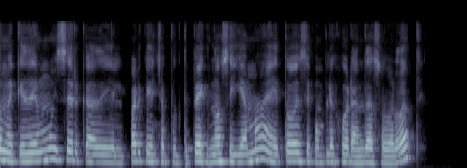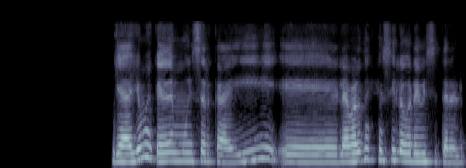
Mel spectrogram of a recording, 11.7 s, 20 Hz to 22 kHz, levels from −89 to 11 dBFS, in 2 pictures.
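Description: At 2.32 s and again at 7.27 s the speech skips forward, with roughly 50 ms of sound gone and the two sides butted together with no gap of silence. The five-second spacing points to audio missing between chunks, likely a recorder handling the sound in 5-second blocks and losing a sliver at each handover. Unlike a dropout, nothing goes quiet; the sound simply jumps, and it does so on a fixed schedule rather than at random.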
